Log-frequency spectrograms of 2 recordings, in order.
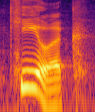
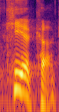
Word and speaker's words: Keokuk: in Iowa right but I think it's Kilik August 12th all right I'm going to be opening for Michael Winslow a police academy oh that's awesome yeah yeah and if I pronounced it wrong it's Keokuk actually wow but that's okay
